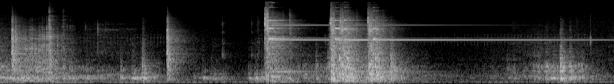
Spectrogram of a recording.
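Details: EM Gottlieb pinball machine after chime unit rebuild, glass on, during play: clean bell strikes at low, medium and high pitches (tens, hundreds) over ball and flipper clatter; normal chime operation.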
